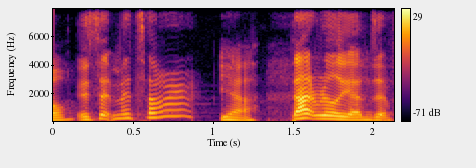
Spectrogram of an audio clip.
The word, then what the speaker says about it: Midsommar: Um Midsommar. Okay. That's how you say it. Interesting. Sounded like Midsommar. It said summer, yeah. Okay, well I guess I never have to say Midsomar again.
